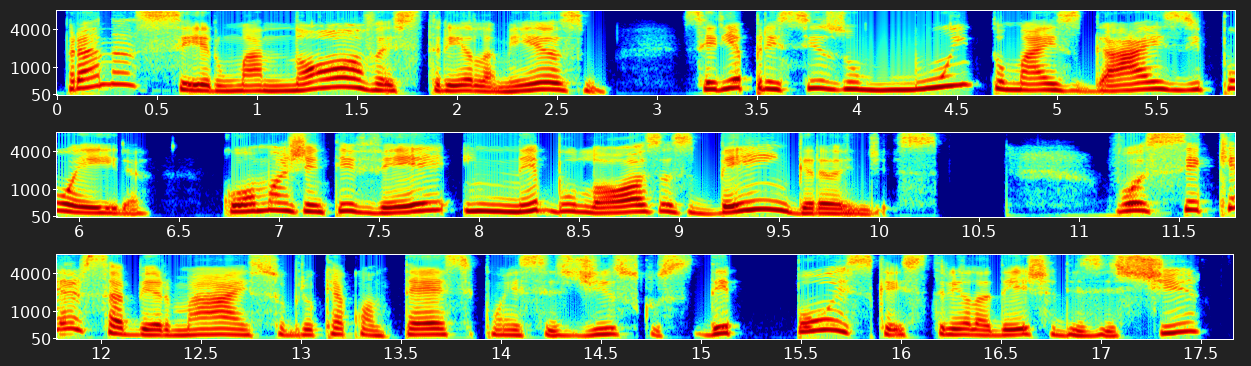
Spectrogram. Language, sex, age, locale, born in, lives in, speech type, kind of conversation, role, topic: Portuguese, female, 50-54, pt-BR, Brazil, United States, read, expert-assistant, expert, Como as estrelas nascem e morrem?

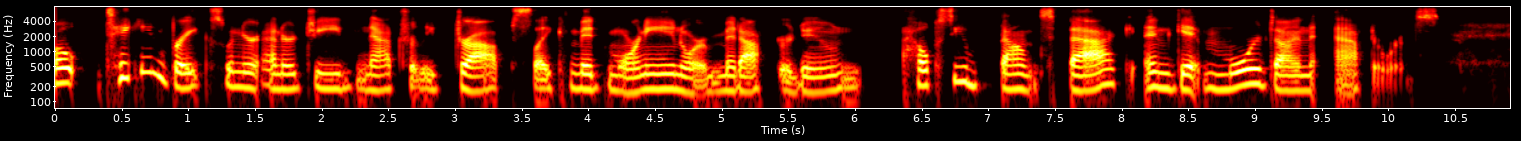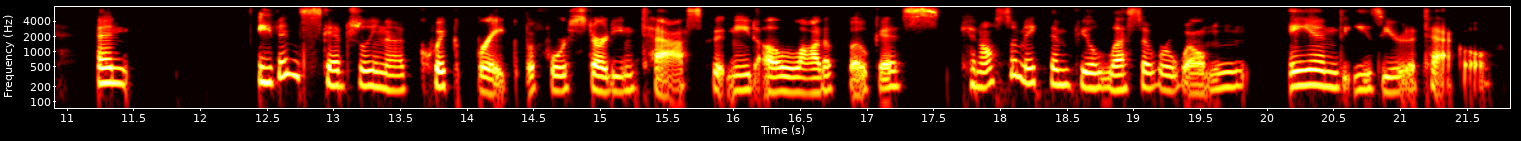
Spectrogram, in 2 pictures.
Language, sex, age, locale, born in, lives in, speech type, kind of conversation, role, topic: English, female, 20-24, en-US, United States, United States, read, expert-assistant, expert, How can setting aside time for relaxation improve your productivity?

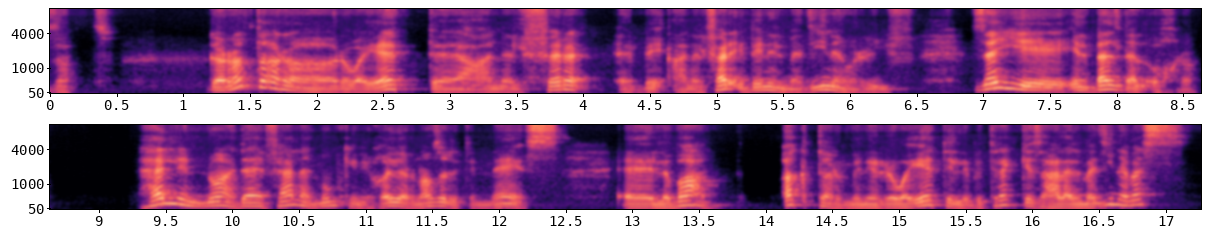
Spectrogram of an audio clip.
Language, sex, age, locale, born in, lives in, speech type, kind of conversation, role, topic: Arabic, male, 20-24, ar-EG, Egypt, Egypt, read, expert-assistant, asker, ممكن تشرحلي إزاي الأدب المعاصر بيعبر عن قضايا المجتمع المصري النهاردة؟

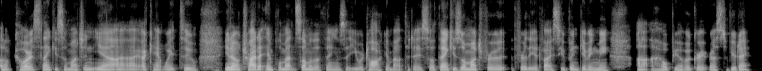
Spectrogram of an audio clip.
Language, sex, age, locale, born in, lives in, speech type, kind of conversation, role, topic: English, male, 30-34, en-US, United States, United States, conversation, advice, user, How can I set boundaries and create more personal time when my job takes up most of my day?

